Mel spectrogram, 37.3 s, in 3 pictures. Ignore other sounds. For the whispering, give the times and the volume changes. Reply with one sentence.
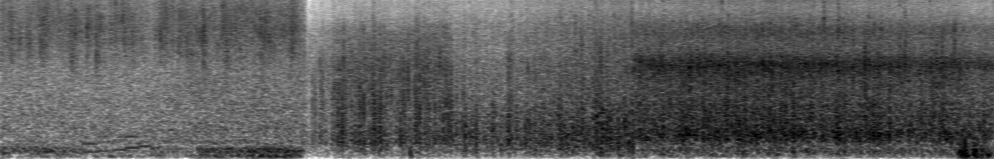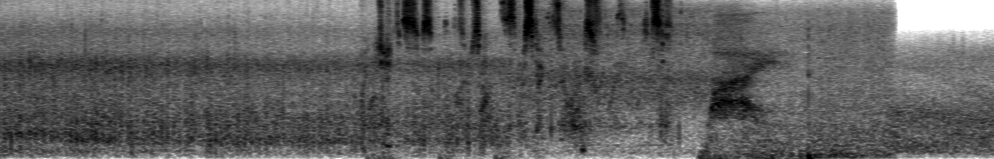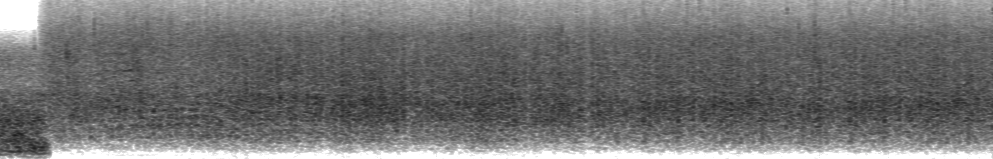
The whispering can be heard from 16.9 to 22.6 s, at a steady volume.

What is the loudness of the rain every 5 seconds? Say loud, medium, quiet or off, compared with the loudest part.
medium, loud, loud, medium, medium, medium, medium, medium.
